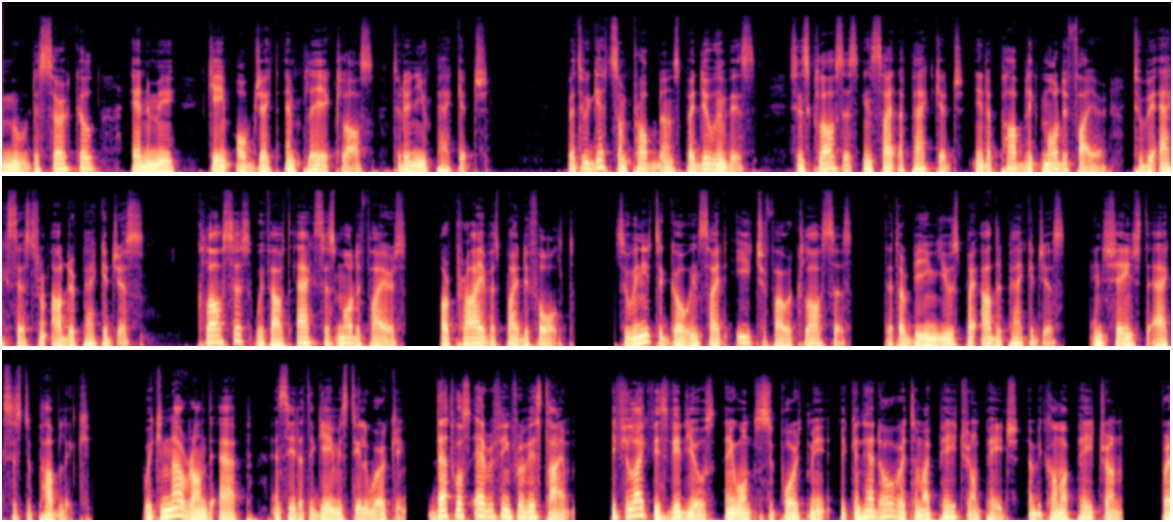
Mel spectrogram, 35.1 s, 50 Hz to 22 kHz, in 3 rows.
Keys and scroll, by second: 0.9-1.4 ctrl+scroll, 2.0-2.3 ctrl+scroll, 11.4 ctrl+s, 12.5 ctrl+Left, 13.1 ctrl+s, 15.4 ctrl+b, 15.7 ctrl+Left, 16.2 ctrl+s, 20.6 ctrl+BackSpace, 21.6 ctrl+s.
